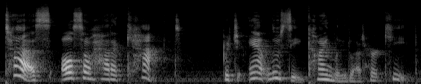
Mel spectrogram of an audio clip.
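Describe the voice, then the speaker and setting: A woman's voice: fairly high pitch, big pitch swings, a little slow. A woman narrating a children's book aloud in a scripted read-aloud style.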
